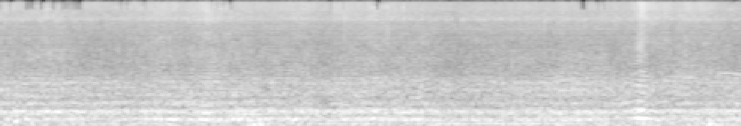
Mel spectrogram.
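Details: Steady hum of many bees, a dense continuous drone with strong tones near the low and mid range, unbroken for five seconds, with a brief louder swell toward the end.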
